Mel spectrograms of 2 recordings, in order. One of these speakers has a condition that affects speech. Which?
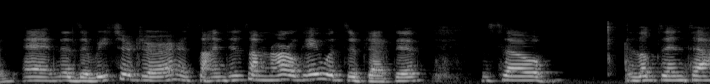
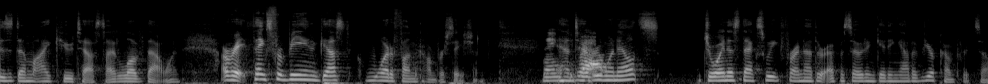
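The first: slurred speech; brain condition, weakness, stroke-like.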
